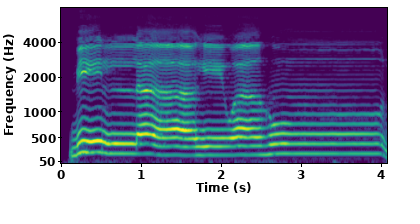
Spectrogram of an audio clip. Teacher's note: Lafz jalalah dibacakan dengan nipis dua harakat.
